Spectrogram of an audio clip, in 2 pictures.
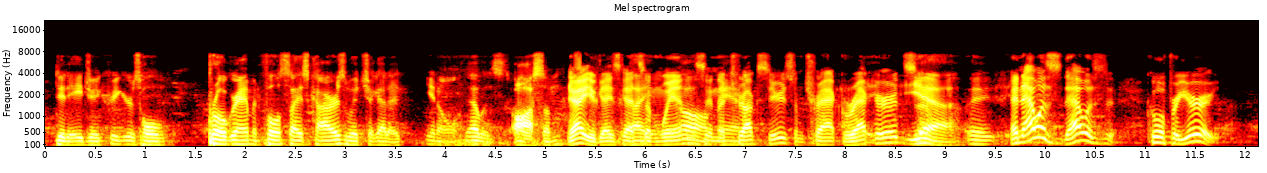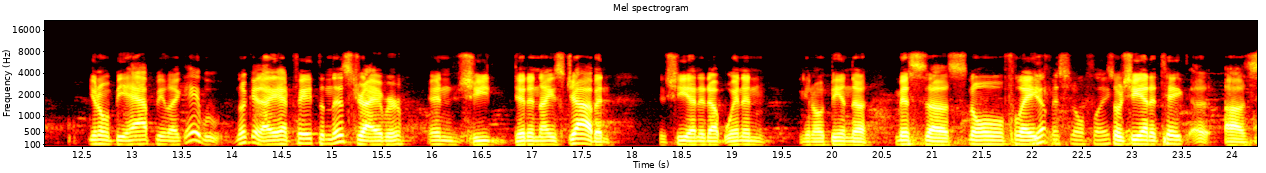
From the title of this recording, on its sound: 7-7-23 Trackside Live from Aftershock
